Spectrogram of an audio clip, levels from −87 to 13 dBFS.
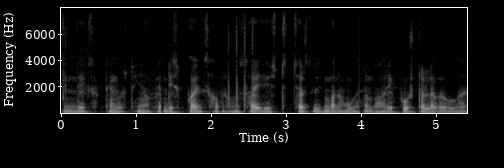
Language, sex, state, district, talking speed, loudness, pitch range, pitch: Hindi, male, Chhattisgarh, Bilaspur, 200 wpm, -39 LUFS, 115-125 Hz, 120 Hz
